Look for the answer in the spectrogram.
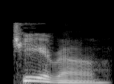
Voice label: "cheero", English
